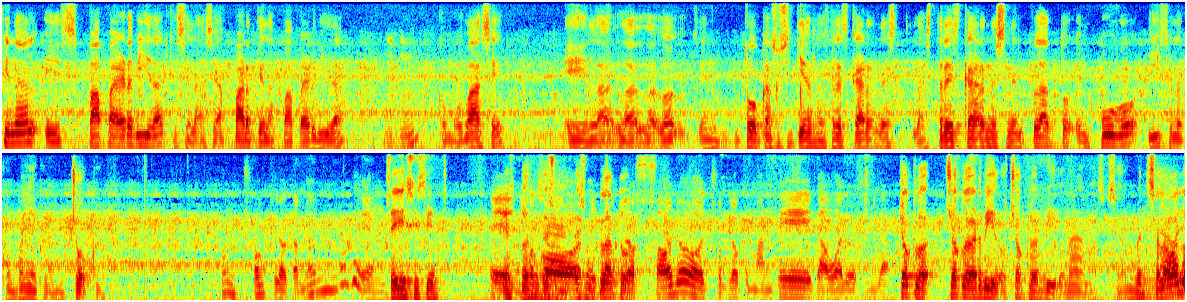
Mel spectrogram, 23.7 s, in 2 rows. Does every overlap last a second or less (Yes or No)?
No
